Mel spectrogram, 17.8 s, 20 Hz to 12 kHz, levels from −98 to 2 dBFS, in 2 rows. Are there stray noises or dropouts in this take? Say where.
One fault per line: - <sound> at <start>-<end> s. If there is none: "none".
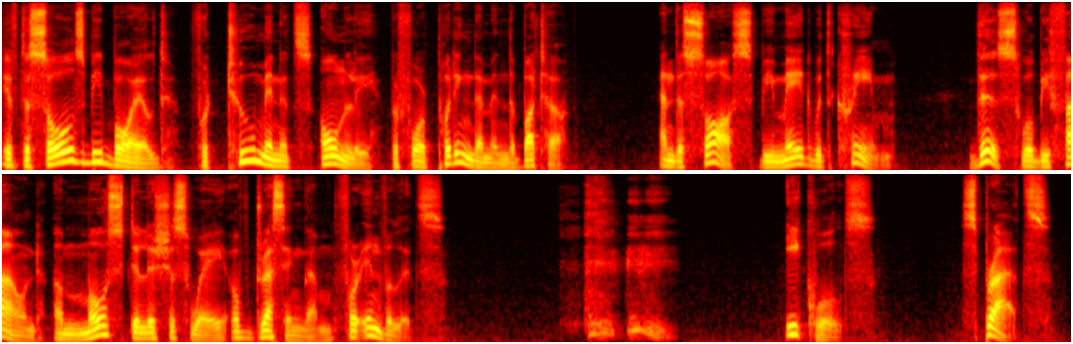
- throat clearing at 13.6-14.6 s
